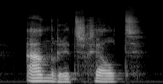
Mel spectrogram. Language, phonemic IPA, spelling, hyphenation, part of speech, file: Dutch, /ˈaːn.rɪtsˌxɛlt/, aanritsgeld, aan‧rits‧geld, noun, Nl-aanritsgeld.ogg
- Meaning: the money paid to new recruits upon joining the army, originally especially in reference to the cavalry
